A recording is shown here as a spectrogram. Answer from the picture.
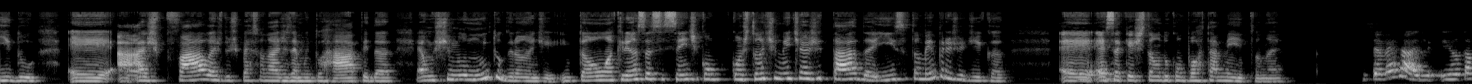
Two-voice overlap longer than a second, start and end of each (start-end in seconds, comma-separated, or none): none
